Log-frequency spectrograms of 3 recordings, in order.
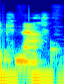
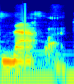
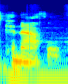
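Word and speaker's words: Knafelc: of tight end Gary canf in the earlier parts of my Packers documentary I was saying it as nafac however that is incorrect I reached out to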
